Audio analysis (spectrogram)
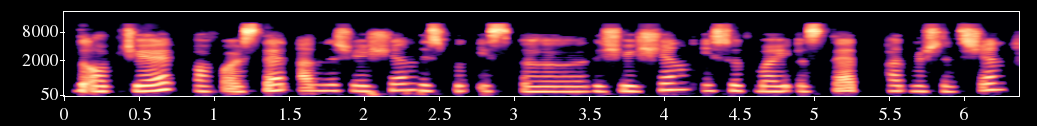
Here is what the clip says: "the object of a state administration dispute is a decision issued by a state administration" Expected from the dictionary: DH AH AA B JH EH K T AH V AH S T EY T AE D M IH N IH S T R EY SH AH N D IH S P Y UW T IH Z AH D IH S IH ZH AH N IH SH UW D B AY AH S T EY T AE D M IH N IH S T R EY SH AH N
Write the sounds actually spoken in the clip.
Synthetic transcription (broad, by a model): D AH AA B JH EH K T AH W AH S T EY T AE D M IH N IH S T R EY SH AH N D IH S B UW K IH S AH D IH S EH SH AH N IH S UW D B AY AH S T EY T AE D M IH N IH S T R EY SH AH N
